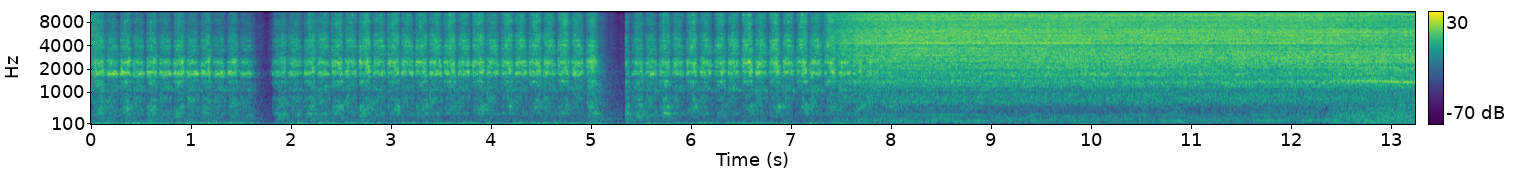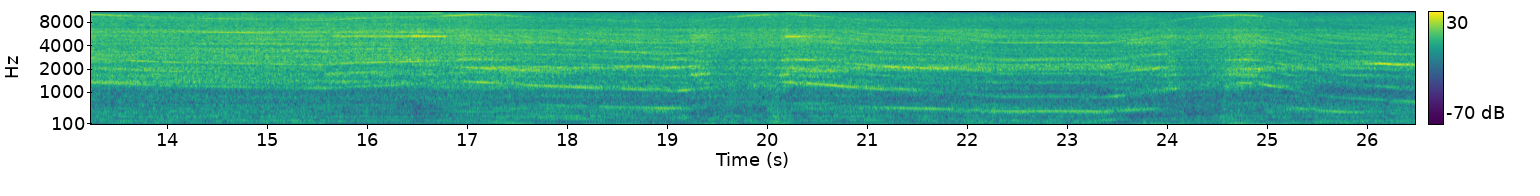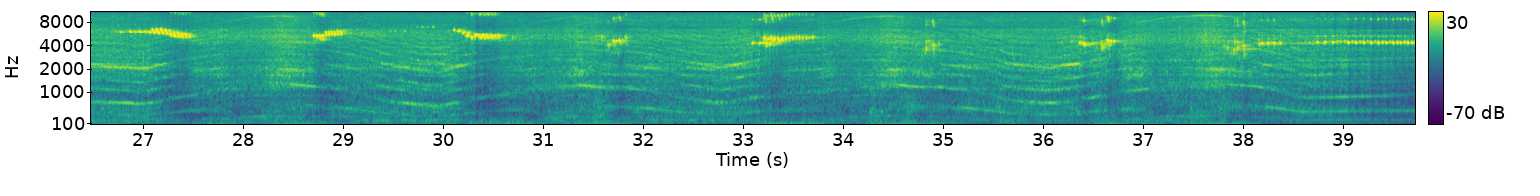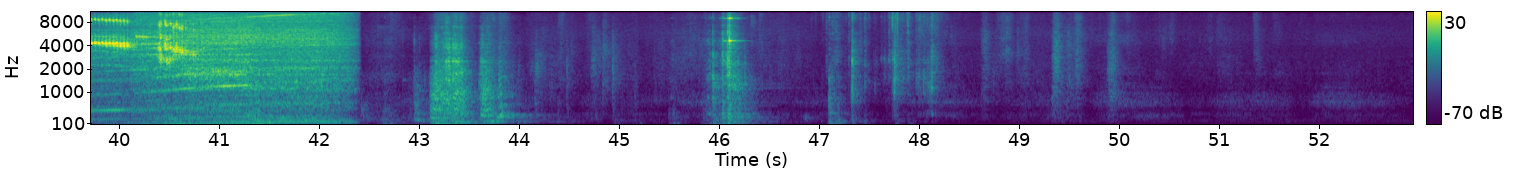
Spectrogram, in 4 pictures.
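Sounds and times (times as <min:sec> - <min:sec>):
power tool squealing on steel: 0:15.8 - 0:19.4, 0:24.6 - 0:42.0.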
